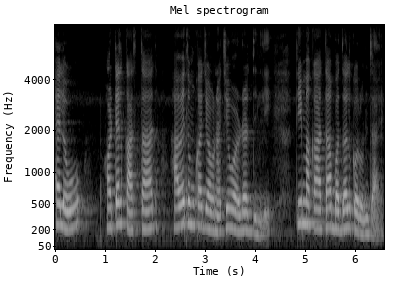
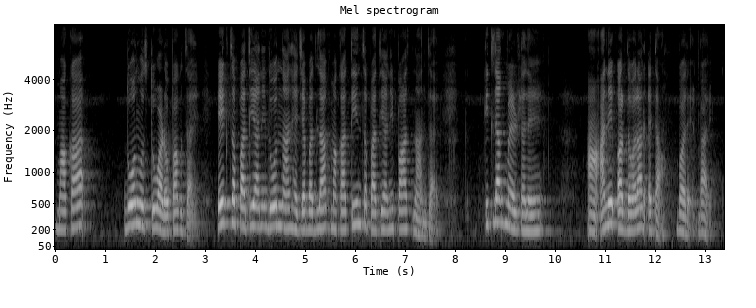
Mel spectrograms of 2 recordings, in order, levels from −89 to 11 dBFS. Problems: none marked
